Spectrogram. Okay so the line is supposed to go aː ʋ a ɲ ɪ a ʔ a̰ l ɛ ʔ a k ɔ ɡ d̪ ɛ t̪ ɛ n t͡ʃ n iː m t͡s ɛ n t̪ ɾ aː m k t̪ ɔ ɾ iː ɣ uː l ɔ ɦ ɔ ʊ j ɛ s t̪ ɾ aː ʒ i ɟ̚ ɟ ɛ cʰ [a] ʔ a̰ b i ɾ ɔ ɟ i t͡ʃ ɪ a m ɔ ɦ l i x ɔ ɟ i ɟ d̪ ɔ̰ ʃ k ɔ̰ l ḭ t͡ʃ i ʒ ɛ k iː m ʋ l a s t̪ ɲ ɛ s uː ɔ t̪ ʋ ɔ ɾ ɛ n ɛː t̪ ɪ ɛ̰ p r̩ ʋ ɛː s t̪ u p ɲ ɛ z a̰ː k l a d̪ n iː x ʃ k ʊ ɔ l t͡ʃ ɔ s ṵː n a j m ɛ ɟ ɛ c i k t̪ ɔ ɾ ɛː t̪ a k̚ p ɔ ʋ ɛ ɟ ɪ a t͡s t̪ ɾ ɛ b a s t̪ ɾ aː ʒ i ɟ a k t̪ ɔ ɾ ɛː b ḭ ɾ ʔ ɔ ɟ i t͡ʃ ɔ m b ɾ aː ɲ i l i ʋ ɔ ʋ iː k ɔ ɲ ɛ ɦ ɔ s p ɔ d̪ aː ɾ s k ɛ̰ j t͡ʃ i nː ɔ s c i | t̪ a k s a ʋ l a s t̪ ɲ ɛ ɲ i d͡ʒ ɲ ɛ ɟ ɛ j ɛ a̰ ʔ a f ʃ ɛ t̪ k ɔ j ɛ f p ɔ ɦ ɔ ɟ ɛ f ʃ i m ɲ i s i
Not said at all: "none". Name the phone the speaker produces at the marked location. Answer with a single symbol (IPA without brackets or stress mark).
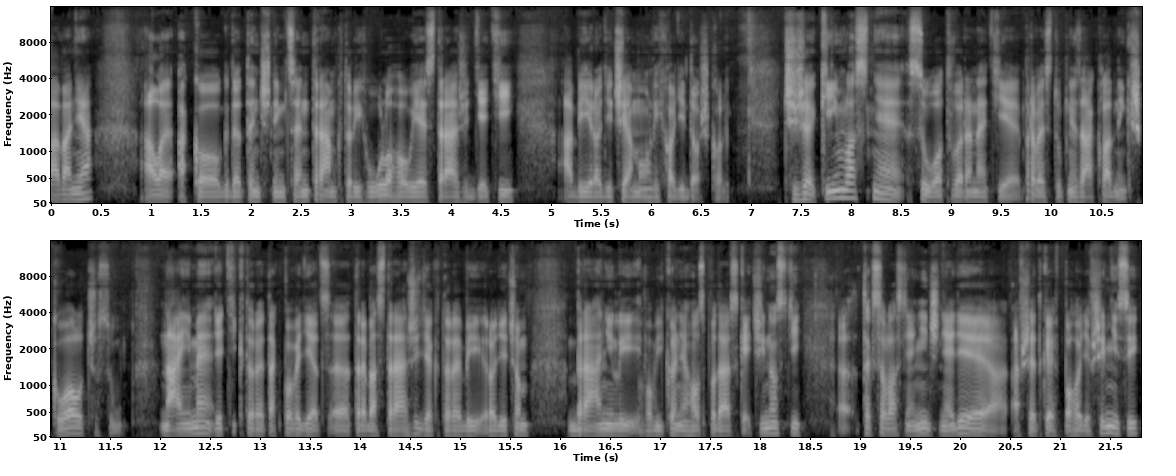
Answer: i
